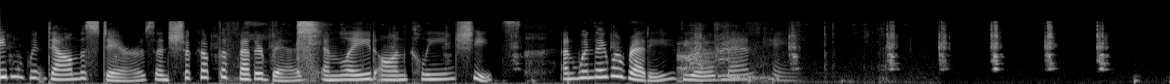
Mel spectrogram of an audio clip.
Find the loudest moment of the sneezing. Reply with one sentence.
The loudest moment of the sneezing is at 3 seconds.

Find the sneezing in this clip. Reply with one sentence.
You can hear the sneezing from 2.5 to 3.2 s and from 6.8 to 7.8 s.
